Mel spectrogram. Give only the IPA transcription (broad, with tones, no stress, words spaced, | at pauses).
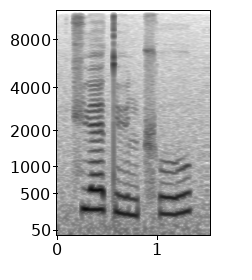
t͡ɕɥɛ˥t̪y˨˩nʈ͡ʂʰu˧˥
